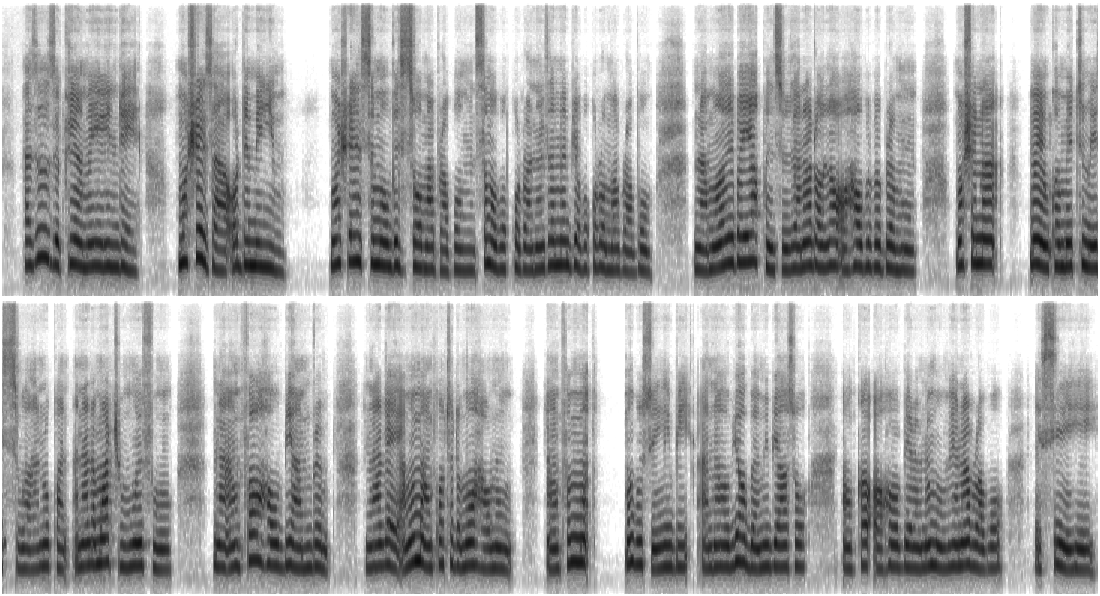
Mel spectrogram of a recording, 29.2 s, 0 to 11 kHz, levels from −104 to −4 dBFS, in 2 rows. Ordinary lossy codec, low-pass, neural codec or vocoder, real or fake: none; none; vocoder, 22.05 kHz, 80 mel bands, WaveNeXt; fake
